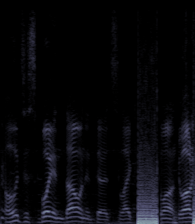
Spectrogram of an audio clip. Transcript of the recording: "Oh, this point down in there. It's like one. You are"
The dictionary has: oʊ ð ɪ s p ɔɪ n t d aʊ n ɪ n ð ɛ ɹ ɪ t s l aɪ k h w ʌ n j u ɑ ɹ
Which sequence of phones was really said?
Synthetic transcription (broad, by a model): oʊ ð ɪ s b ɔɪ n d aʊ n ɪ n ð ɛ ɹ ɪ t s l aɪ k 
